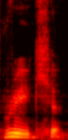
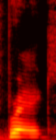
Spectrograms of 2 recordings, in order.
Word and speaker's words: break: it's circulate okay or you said brick it's break okay and it's better to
